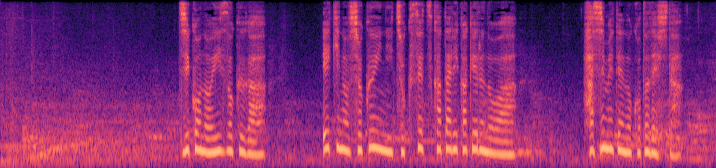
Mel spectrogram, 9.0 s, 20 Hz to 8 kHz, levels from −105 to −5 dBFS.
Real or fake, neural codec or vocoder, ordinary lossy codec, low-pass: real; none; none; none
